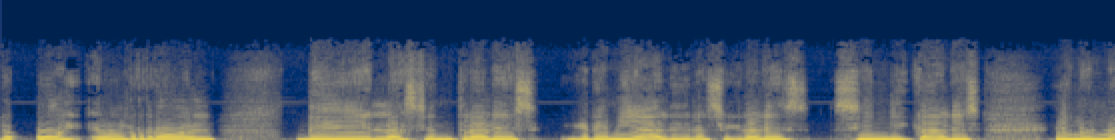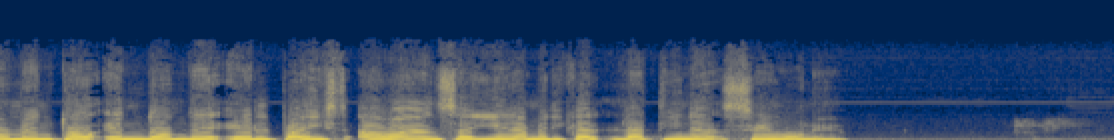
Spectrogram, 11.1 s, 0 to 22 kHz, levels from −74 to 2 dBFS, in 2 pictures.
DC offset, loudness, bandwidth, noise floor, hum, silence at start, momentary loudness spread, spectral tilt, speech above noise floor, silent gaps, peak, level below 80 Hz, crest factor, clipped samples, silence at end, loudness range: 2%; -10 LUFS; 15.5 kHz; -39 dBFS; none; 0 s; 4 LU; -5.5 dB/octave; 30 dB; none; -4 dBFS; -32 dBFS; 6 dB; under 0.1%; 0.3 s; 1 LU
